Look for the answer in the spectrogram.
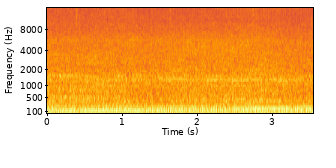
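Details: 2005-2010 Pontiac G6, car lifted, in drive with wheels spinning at idle; steady low hum and drone with faint warble from the front passenger-side hub bearing with ABS sensor, before replacement: wheel bearing noise.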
